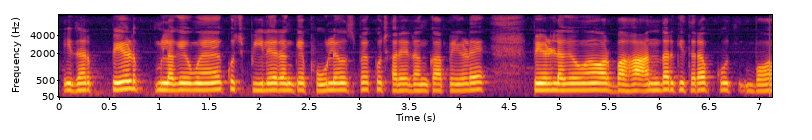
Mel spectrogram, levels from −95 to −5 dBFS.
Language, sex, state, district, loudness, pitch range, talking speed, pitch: Hindi, female, Haryana, Charkhi Dadri, -17 LUFS, 195-210 Hz, 250 wpm, 200 Hz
